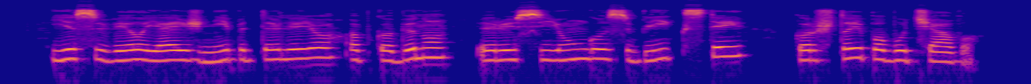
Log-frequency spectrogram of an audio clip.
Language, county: Lithuanian, Šiauliai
